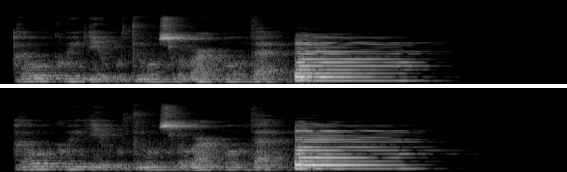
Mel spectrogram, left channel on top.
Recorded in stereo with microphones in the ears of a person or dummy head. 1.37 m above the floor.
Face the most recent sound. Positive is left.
turn(degrees=-15)  # may be behind; listen again after turning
